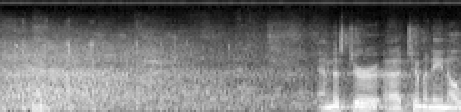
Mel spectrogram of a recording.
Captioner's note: audience laughs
